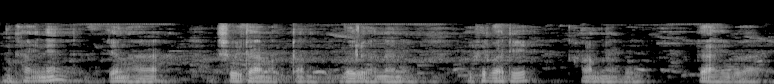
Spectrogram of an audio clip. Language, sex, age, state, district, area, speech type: Bodo, male, 60+, Assam, Chirang, rural, spontaneous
